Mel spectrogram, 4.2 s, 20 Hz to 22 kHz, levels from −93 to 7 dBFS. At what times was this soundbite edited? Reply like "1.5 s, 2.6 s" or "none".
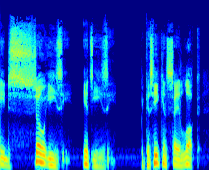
1.8 s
